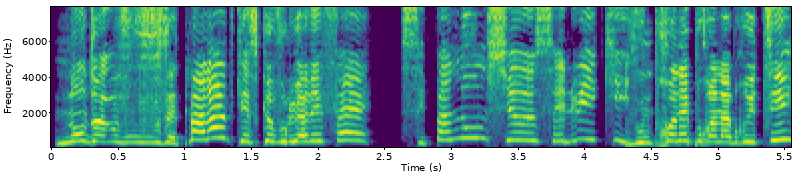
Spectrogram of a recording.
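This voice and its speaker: A woman reading a protective middle-aged male teacher who yells in fury at some moments and soothes softly at others, in an audiobook. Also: medium pitch, fairly even intonation, normal speed, no room sound, clean studio sound, natural voice. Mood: furious. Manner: furious yelling, then gentle and soothing.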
